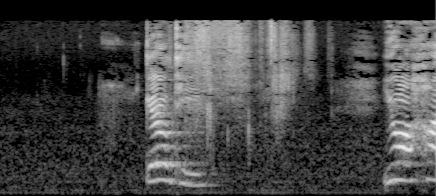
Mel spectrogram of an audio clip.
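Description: A sheet of paper rustles as a page is turned.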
